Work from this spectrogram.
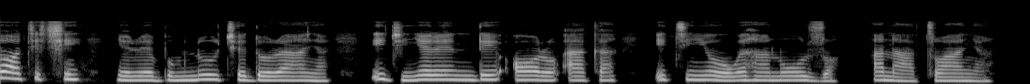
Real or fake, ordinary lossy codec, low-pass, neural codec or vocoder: real; none; none; none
